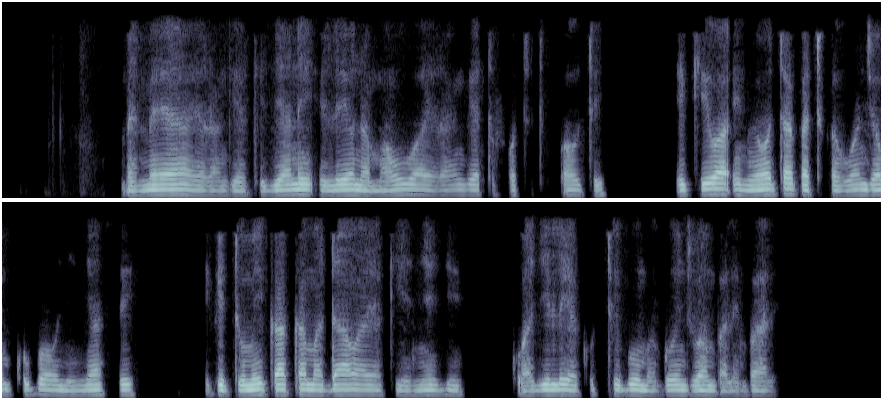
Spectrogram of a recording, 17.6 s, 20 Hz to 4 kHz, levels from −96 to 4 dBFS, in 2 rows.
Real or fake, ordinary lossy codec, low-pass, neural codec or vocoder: fake; MP3, 32 kbps; 3.6 kHz; codec, 16 kHz in and 24 kHz out, 1 kbps, XY-Tokenizer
